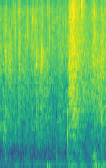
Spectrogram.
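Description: Faint, scattered light ticking and pattering of a Maltese's claws on a laminate wood floor as it walks and turns.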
